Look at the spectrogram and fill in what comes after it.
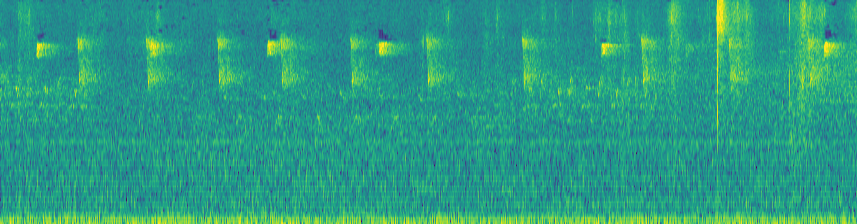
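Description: Woodland ambience: a bird giving short high chirps over and over, about one or two a second, over a steady low rumble. A single sharp click about seven seconds in.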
